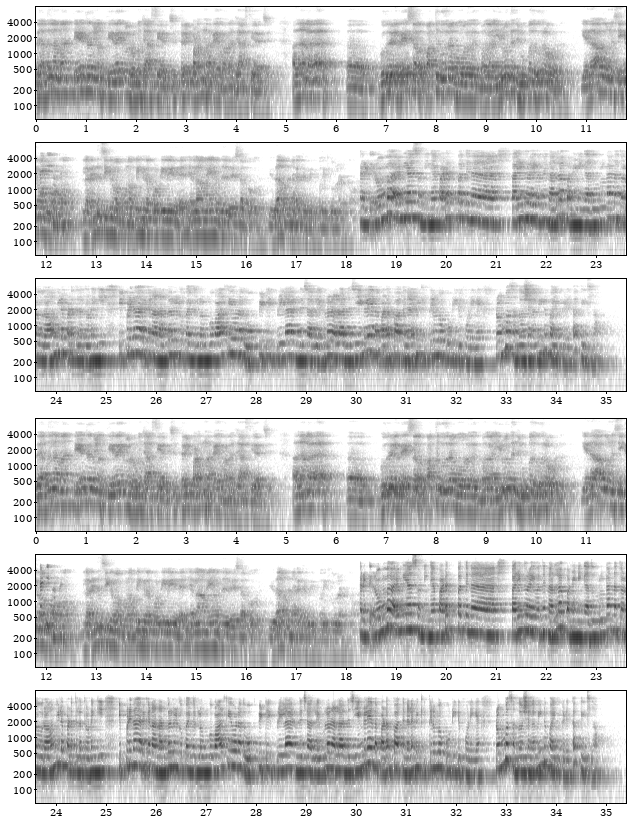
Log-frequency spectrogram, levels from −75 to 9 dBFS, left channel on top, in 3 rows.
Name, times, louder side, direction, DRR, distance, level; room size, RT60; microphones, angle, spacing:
voice 1, 0.0-5.8 6.2-10.5 10.9-18.2, equal, 70° left, -6 dB, 0.6 m, -27 dB
voice 2, 11.9-12.4 18.3-34.9, right 2 dB, 55° right, 5 dB, 0.3 m, -21 dB
3.7 x 2.0 x 2.6 m, 0.99 s
head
